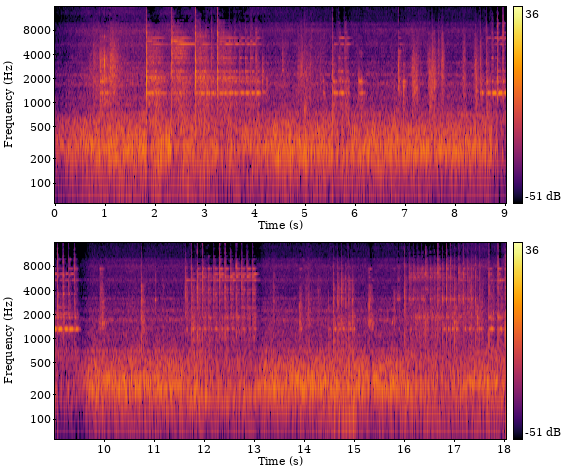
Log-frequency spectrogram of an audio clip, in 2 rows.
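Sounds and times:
hammer striking metal on anvil: 1.8s - 4.3s, 5.4s - 6.2s, 16.0s - 18.0s.

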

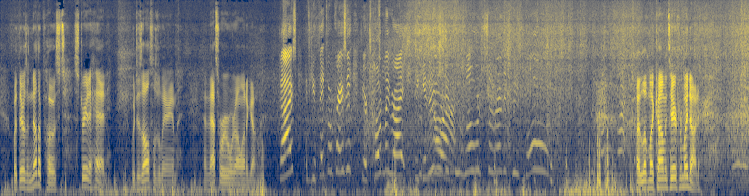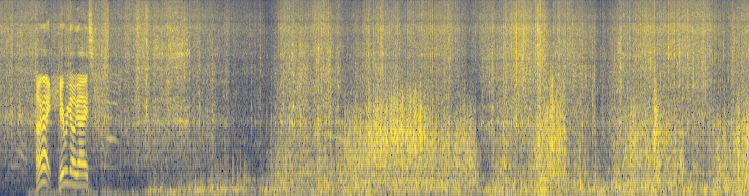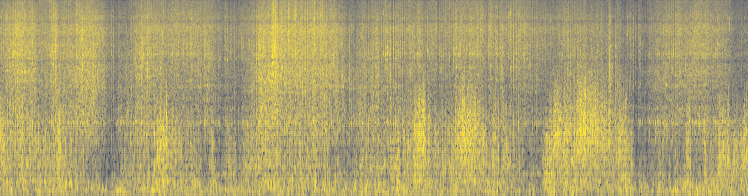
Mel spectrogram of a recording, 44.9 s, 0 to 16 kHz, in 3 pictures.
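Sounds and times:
wind buffeting microphone: 1.2s - 14.3s, 15.4s - 44.9s
skis scraping on packed snow: 6.1s - 44.9s.

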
